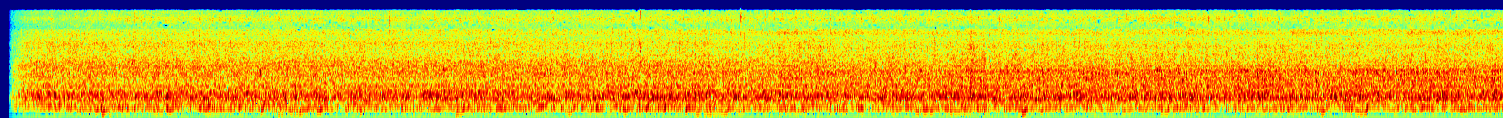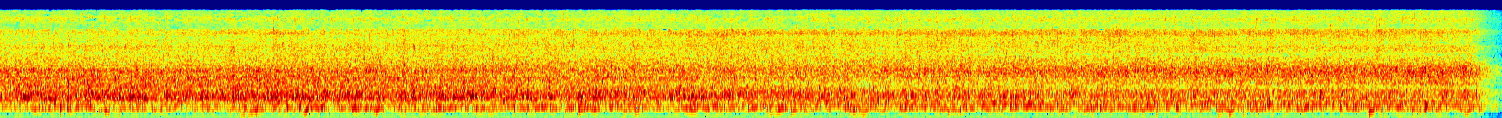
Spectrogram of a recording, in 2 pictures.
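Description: Shallow river rippling and splashing over stones that break the surface at low water: a steady rushing babble of flowing water. It fades in at the very start and fades out at the end.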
